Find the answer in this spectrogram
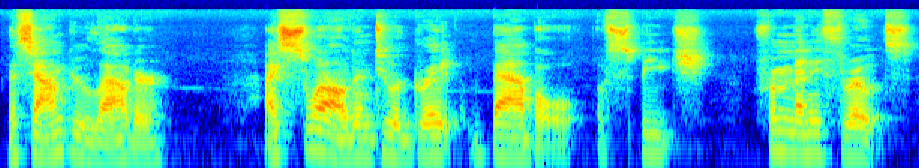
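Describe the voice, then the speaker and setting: A man with an unhurried, mid-range voice reads a storybook to children and chats about it casually. His manner is enthusiastic and talkative, and he poses questions to the young listeners.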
